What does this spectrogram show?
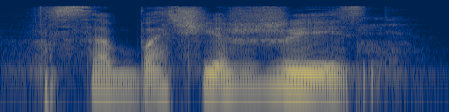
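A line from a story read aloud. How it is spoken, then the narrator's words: Strongman through gritted teeth. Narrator (Russian): процедил силач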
